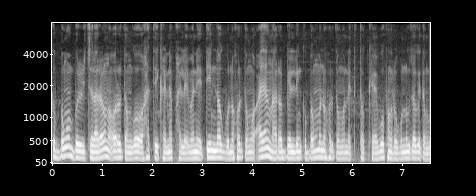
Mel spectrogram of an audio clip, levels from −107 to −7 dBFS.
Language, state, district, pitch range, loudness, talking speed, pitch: Kokborok, Tripura, West Tripura, 125-145 Hz, -14 LUFS, 220 wpm, 135 Hz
